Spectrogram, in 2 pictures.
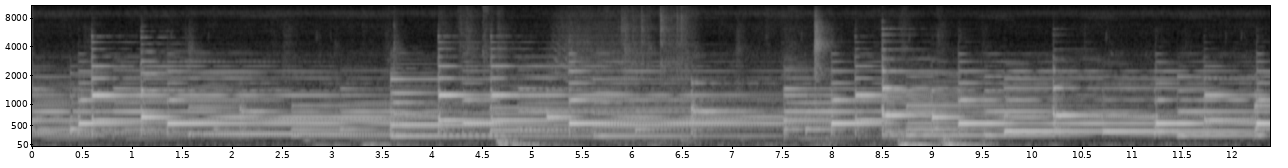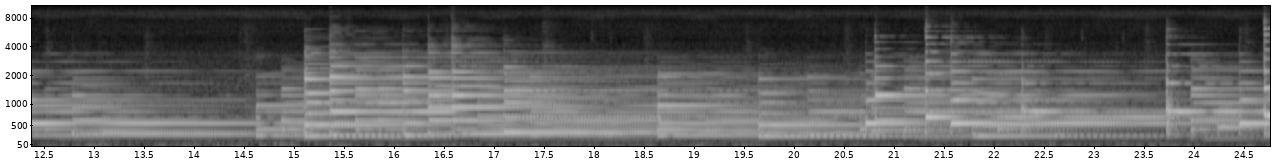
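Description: Background music: a gentle piano melody of struck notes.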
